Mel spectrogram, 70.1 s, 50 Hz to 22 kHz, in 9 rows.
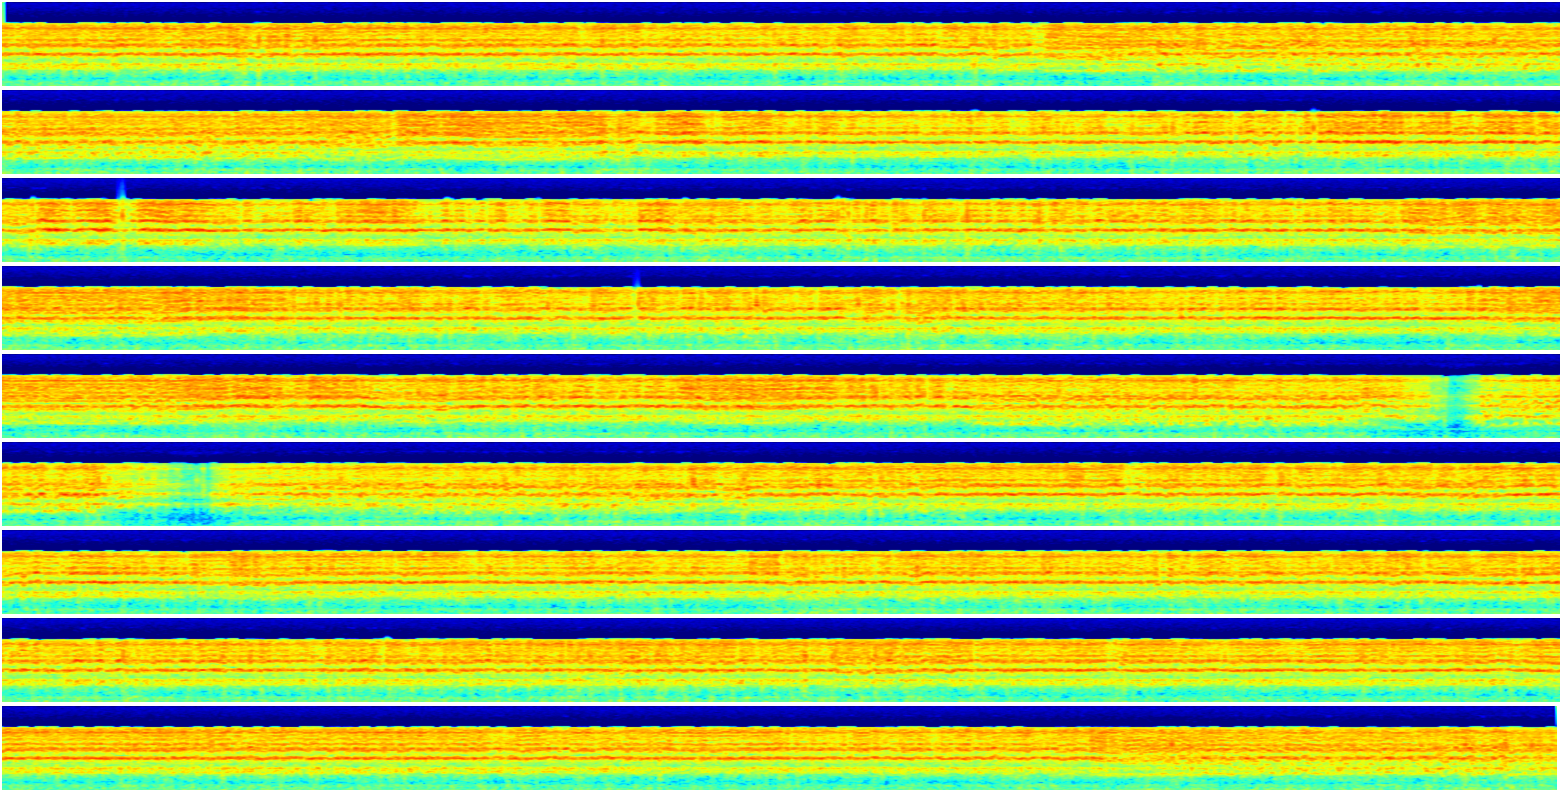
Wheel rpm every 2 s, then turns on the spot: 230, 230, 230, 190, 190, 220, 230, 240, 230, 230, 240, 220, 220, 230, 230, 230, 220, 230, 190, 110, 160, 210, 230, 230, 230, 230, 230, 230, 230, 230, 230, 240, 230, 230, 200.
none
